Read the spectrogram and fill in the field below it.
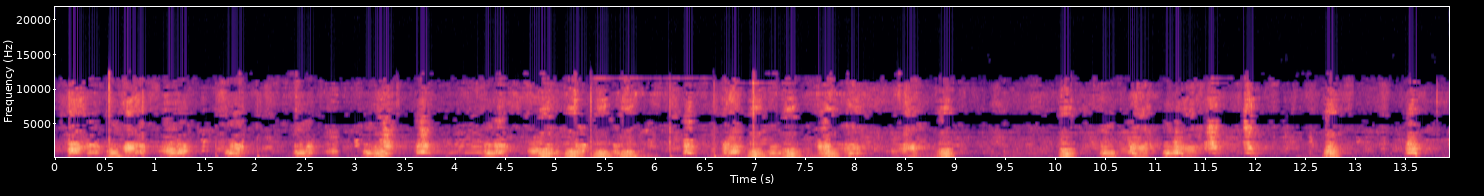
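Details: German shepherd mix barking during protection training with a girl, loud sharp barks in quick bursts of two to four, separated by short pauses, with a person's voice in between.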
